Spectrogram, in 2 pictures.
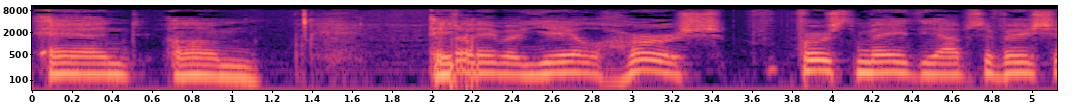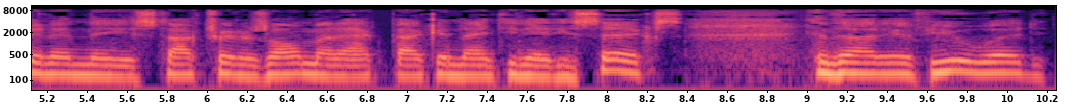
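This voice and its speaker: A man with a slightly hoarse voice, a financial advisor explaining market patterns as a guest in a radio interview. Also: a little high, measured pace, no room sound, low-quality recording. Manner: explanatory, steady. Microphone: studio microphone.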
